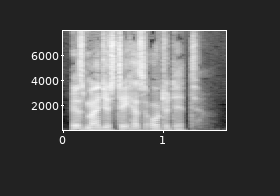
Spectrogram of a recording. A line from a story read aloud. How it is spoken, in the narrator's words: Caldwin said sharply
